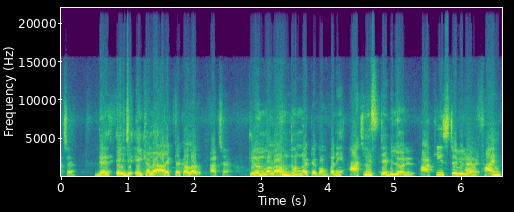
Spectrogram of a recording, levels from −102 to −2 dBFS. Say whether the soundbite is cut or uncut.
cut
